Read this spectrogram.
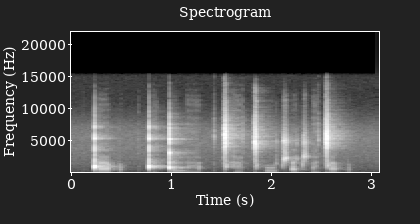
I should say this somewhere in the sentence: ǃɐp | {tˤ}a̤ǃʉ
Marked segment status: incorrect: ǃ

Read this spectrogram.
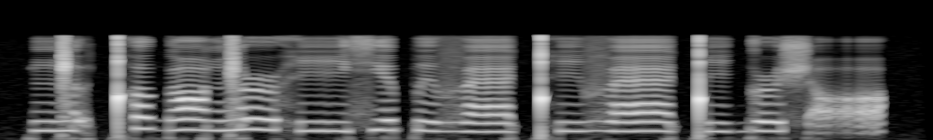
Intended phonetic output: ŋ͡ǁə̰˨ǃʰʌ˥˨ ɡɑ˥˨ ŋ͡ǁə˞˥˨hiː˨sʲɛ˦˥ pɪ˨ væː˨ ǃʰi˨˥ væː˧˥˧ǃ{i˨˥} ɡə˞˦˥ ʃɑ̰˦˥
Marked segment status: correct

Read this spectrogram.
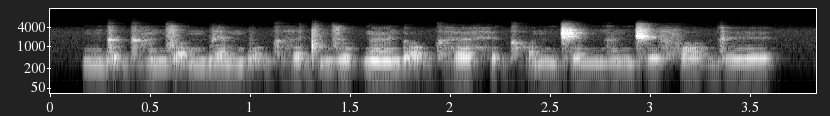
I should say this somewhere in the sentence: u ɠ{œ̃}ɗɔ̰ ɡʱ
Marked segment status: correct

